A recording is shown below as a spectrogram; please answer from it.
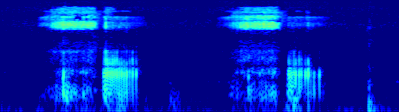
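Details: Two-month-old Beagle puppy named Johnny, relaxing and snoring: two rasping, rattling snore cycles about two seconds apart, each a hissy inhale followed by a buzzy vibrating exhale, in a quiet room.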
